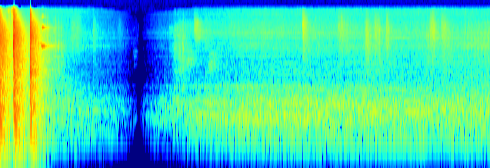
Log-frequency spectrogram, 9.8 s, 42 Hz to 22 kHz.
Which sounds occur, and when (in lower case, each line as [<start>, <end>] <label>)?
[0.00, 0.77] hammer
[0.00, 2.61] mechanisms
[0.79, 1.00] squeal
[1.83, 1.90] generic impact sounds
[2.93, 9.80] mechanisms
[3.45, 4.38] male speech
[5.99, 6.10] generic impact sounds
[6.70, 7.02] surface contact
[7.24, 7.79] surface contact
[8.52, 8.98] surface contact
